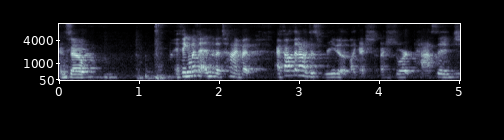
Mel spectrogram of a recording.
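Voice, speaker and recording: This woman speaks with a Texas accent. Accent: American English, Texas. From Texas, Houston. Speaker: political scientist, author. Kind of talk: public talk with audience discussion. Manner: fast; hesitant, many fillers and repetitions.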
